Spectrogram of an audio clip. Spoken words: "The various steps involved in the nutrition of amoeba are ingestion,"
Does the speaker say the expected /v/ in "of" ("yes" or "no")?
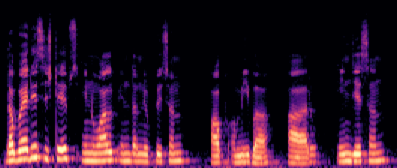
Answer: no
